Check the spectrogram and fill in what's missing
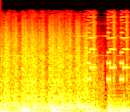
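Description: Rapid free-aim gunfire from the retro video game Retro City Rampage DX, a dense continuous burst of shots with bright electronic tones near the end, loud and steady with no talking.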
